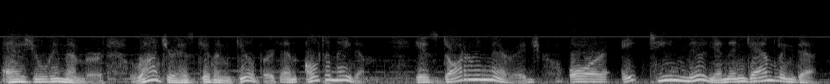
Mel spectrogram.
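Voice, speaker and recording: A mock-solemn soap serial host on radio. His scripted narration is grand and theatrical, with extremely varied pitch. It comes through a narrow, tinny old tape with faint music. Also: huge pitch swings, normal speed. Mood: grand, earnest.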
